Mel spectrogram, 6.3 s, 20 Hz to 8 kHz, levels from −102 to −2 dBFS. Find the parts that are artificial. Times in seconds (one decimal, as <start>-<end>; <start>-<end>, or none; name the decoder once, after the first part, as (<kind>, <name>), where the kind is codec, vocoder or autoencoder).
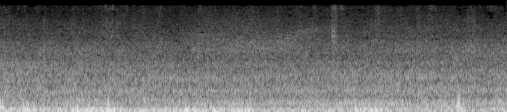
none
